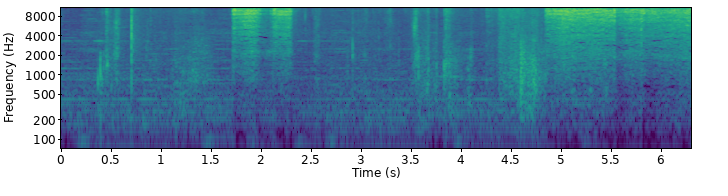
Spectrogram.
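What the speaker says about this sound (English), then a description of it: "Now we're going to take our caliper cleaner, or brake cleaner in this case" Brake cleaner sprays onto a brake caliper in short hissing bursts, then a longer sustained blast, close and loud, with quiet rubbing and handling between sprays.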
